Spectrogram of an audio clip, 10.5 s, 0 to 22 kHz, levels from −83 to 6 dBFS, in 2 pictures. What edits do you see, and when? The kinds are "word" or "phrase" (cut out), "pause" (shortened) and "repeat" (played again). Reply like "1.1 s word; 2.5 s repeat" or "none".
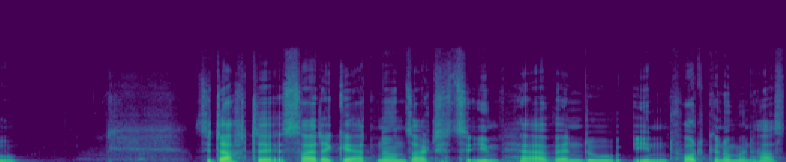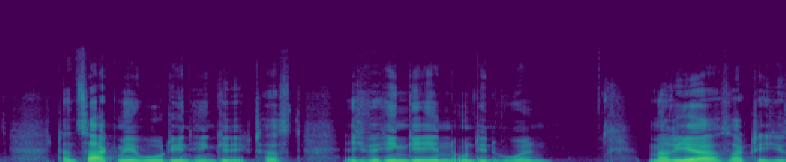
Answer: none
